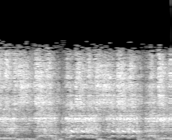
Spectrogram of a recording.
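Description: Loud electronic dance music from a live DJ set, played over a venue sound system with a beat under melodic lines.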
